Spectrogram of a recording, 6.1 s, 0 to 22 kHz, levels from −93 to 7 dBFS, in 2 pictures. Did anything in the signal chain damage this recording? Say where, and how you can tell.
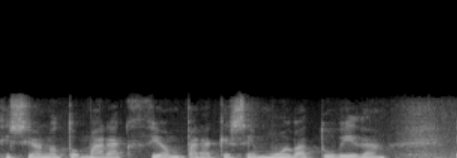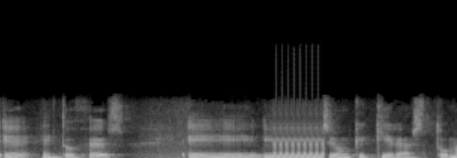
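Yes. Gain pumping runs through the whole clip at the input gain stage. The gain swings by about 20 dB, squashing loud and soft together. The likely cause is input gain set far too high, with a fast limiter clamping it.

A system hang loop occurs from 4.88 to 5.2 s, in the driver or buffer stage. One 40 ms slice repeats exactly eight times, a 25 Hz stutter, and roughly 0.3 s of audio is lost. The host froze while the hardware kept replaying its ring buffer.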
